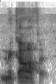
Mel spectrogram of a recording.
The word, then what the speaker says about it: MacArthur: he said yeah my bad that's how you pronounce it MacArthur hey I get you I get you my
